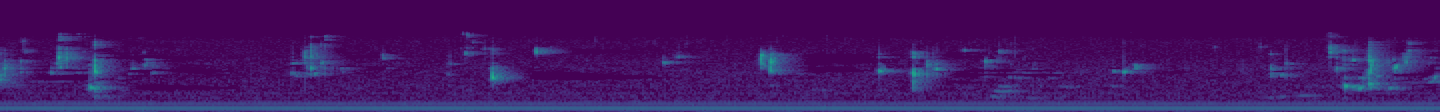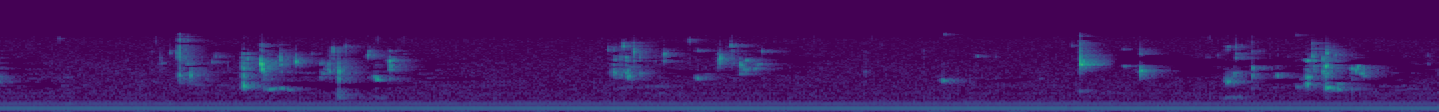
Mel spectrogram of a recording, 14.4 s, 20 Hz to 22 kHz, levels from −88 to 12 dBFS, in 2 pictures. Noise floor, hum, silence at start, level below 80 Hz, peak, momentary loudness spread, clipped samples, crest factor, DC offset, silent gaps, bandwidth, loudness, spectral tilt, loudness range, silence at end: -60 dBFS; 60 Hz at -60 dBFS; 0 s; -76 dBFS; -8 dBFS; 25 LU; under 0.1%; 34 dB; under 0.1%; none; 16 kHz; -37 LUFS; -1.5 dB/octave; 8 LU; 0 s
